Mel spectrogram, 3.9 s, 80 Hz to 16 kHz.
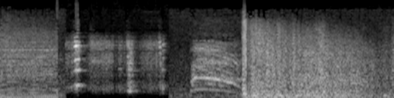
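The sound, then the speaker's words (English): Artillery fire from a 41-gun salute on Parliament Hill, Ottawa, for a royal arrival: a deep, forceful boom bursts out and trails into a long rolling rumble. “In Ottawa, the welcome was loud and clear. 41 guns on Parliament Hill blasted a salute to the royal arrival. The booming sign of approval was an echo of what was heard in Britain today.”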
